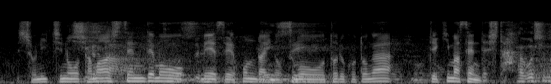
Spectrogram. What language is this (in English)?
Japanese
